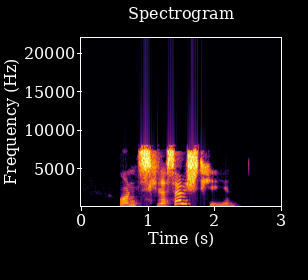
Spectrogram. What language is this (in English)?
Kabyle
